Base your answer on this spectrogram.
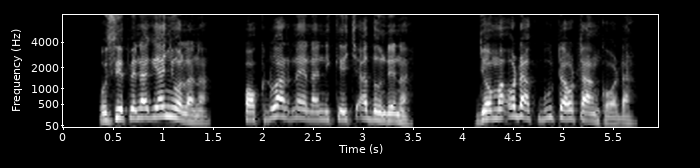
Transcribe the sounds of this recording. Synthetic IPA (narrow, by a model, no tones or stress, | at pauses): os̬jepenaɡɪaɲwɔlana | ɔkdwarnɛnaniket͡ʃad̪ondena̰ | d͡ʒɔmaʔɔdak̚butaɔtaŋkɔ̰da̰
